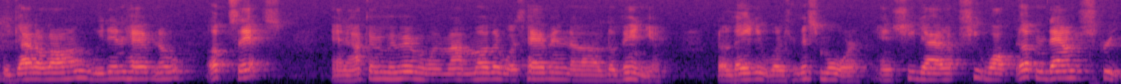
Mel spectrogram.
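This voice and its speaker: A woman with an American accent speaks in a fairly low pitch. Her intonation is fairly even, and room echo is audible. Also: moderate pace. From Newport, Kentucky. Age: 90s. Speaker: oral history interviewee. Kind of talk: oral history interview. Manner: halting.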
